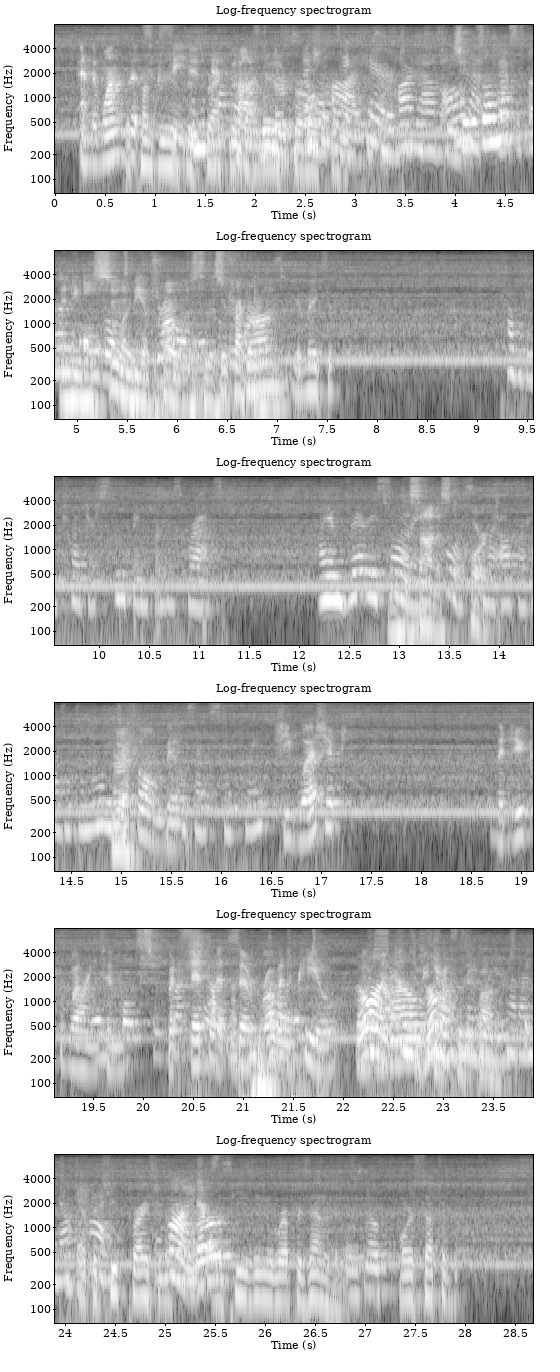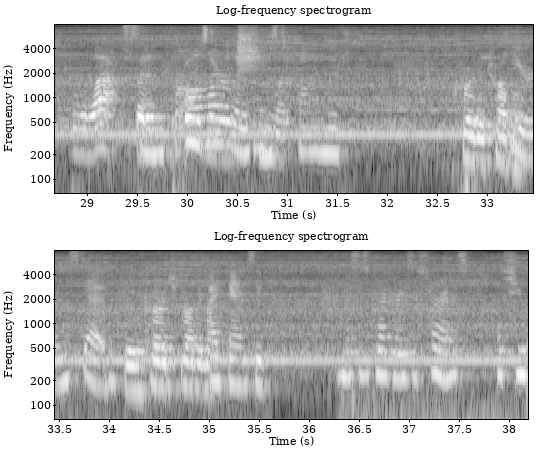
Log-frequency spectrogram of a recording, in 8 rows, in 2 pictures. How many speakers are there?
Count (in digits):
7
